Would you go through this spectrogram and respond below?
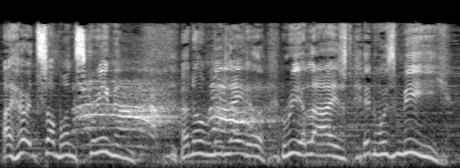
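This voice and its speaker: An actor narrating a radio horror drama as a haunted neighbor, in a grave, measured storytelling manner. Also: male voice, extremely high pitch, loud music behind the voice. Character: haunted male neighbor telling a horror tale.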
